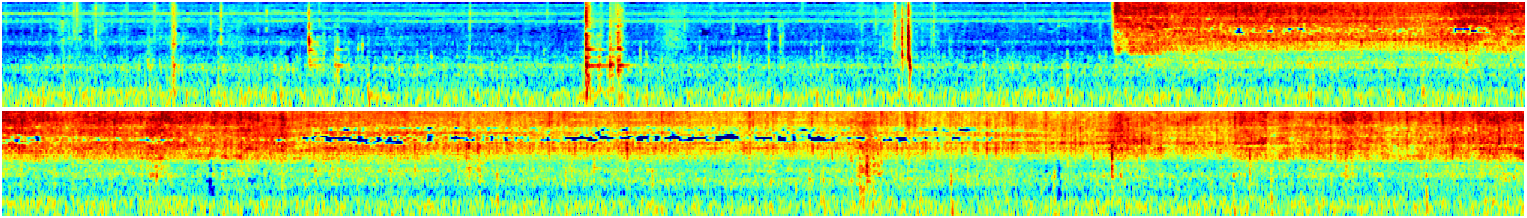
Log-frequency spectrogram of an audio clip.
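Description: Food frying in a pan on a camping stove. The first part is fairly quiet with a couple of light knocks, then about eleven seconds in a loud, steady sizzle starts abruptly and keeps going.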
